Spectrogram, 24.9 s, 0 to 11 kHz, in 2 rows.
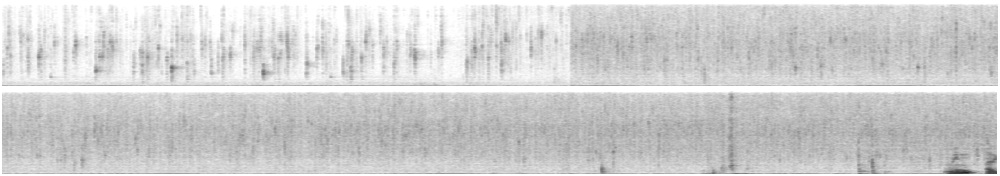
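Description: Breaded flounder, sole and salmon fillets frying in oil heated to about 300 to 350 degrees, a steady hissing sizzle that runs for the whole stretch, with faint clatter and knocks from the pan near the end.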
